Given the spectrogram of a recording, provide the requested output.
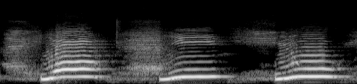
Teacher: اما الياء المتحركة بتخرج منين؟ من وسط اللسان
